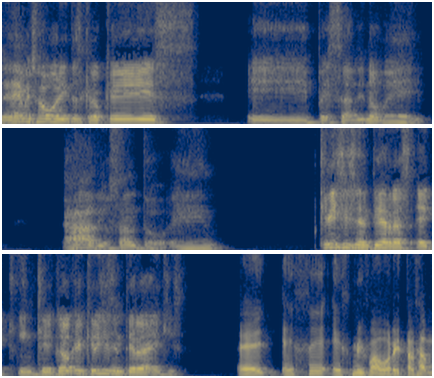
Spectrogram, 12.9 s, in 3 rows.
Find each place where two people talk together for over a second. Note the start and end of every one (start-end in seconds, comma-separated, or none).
none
